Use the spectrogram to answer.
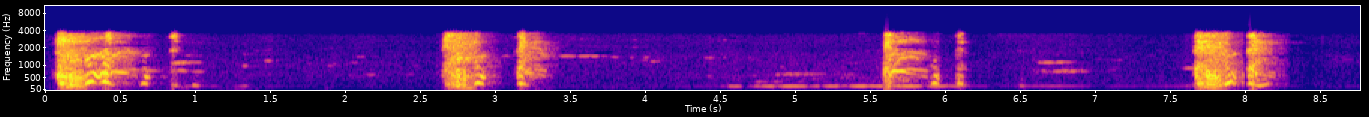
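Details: Adult woman with a dry cough: four separate bouts of short, harsh, dry, barking coughs, each a quick double burst.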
